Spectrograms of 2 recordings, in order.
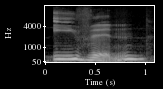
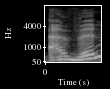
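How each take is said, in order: First: The name begins with a long 'ee' vowel. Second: The name begins with a short 'eh' vowel. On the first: The speaker calls it right. "it's meant to be even" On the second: The speaker calls it wrong. "I've been saying Evan"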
